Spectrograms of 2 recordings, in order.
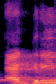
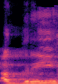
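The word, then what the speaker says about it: agree: मैं बच्चों से पूछता हूं तो वो इसको एग्री बोल देते हैं। ये एग्री नहीं है, ये अग्री है, अग्री डिसअग्री।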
